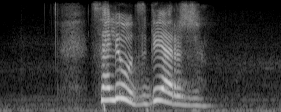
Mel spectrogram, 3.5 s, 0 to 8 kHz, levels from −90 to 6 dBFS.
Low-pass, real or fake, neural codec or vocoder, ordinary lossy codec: 7.2 kHz; real; none; Opus, 32 kbps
